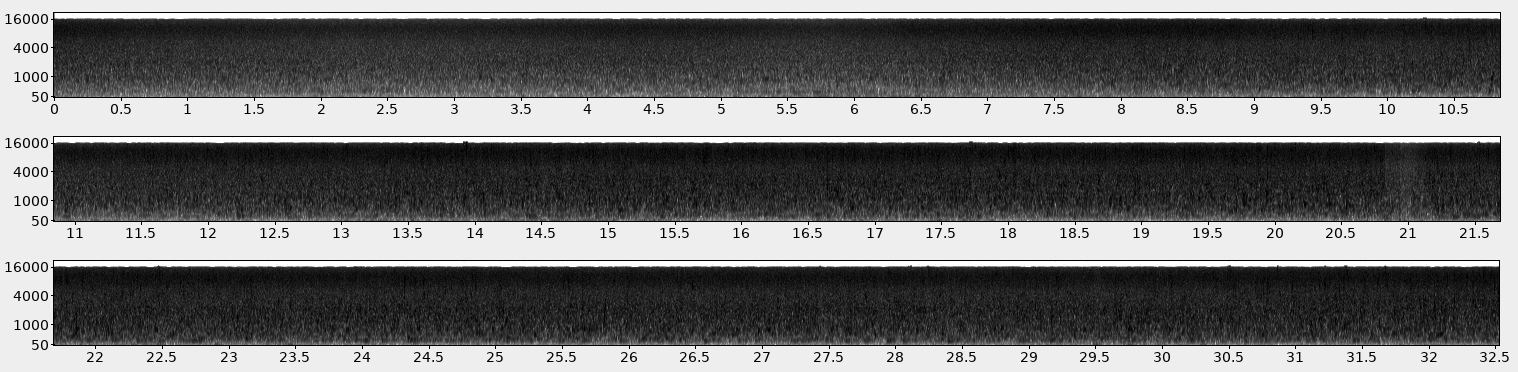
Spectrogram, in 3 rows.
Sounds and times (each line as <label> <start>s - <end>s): waterfall 0.0s - 32.5s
